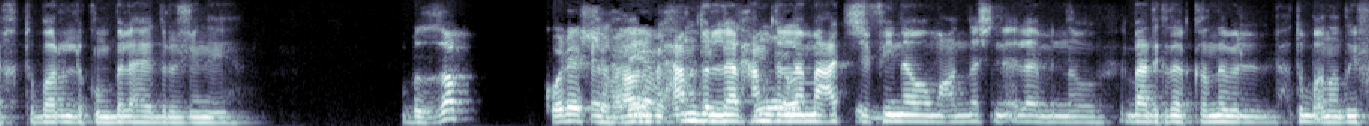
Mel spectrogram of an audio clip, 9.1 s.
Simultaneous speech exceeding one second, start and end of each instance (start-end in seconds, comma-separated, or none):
3.9-6.0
